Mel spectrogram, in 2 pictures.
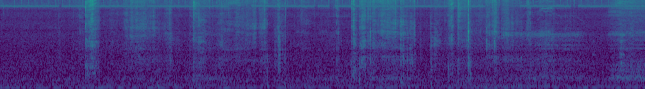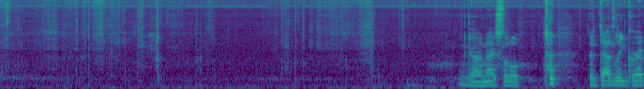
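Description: Cardboard trading cards rustle and slide against each other as they are shuffled by hand.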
